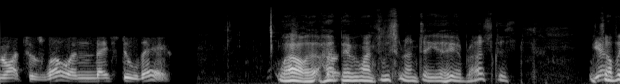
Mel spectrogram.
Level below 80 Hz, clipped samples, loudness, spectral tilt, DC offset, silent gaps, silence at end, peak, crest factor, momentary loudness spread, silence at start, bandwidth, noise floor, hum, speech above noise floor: -62 dBFS; under 0.1%; -22 LUFS; -7.5 dB/octave; under 0.1%; none; 0 s; -4 dBFS; 18 dB; 14 LU; 0 s; 12 kHz; -58 dBFS; none; 37 dB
